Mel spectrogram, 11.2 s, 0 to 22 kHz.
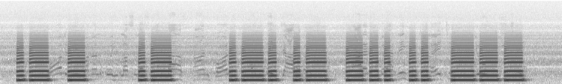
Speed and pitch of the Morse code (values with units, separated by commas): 9 wpm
